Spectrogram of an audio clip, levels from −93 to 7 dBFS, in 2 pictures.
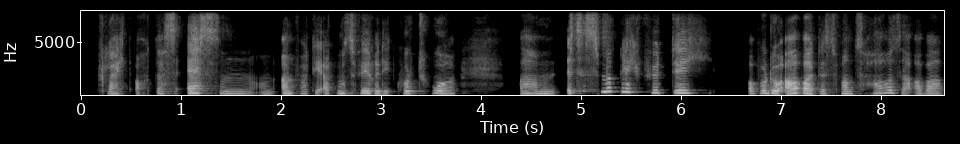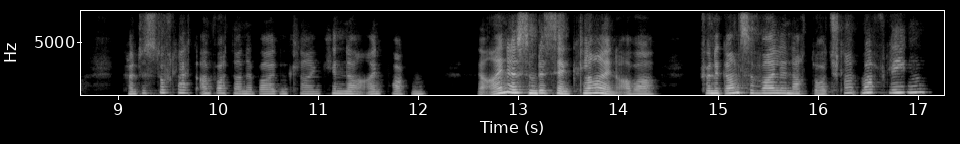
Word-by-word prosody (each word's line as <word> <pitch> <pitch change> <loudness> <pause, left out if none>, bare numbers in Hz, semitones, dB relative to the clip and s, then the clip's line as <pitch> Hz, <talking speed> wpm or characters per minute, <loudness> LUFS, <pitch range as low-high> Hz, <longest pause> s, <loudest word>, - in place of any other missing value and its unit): vielleicht 190 -1 -7
auch 180 - -11
das 220 0 -9
Essen 215 -5 0
und 175 -1 -16
einfach 200 0 -3
die - - -7
Atmosphäre, 215 0 -2
die 195 0 -8
Kultur, 215 0 -2 0.6
ähm. 205 -2 -5
Ist 480 - -2
es 485 -2 -5
möglich 365 -2 +2
für 275 -6 -4
dich 260 -1 -1 0.4
obwohl 240 +2 -1
du 230 -2 +4
arbeitest 210 -4 +4
von 195 -1 -4
zu 200 - -15
Hause, 255 +1 -5
aber 180 -1 -4 0.4
könntest 230 +6 -7
du 285 - -1
vielleicht 275 -2 -6
einfach 225 +2 -4
deine 210 -4 -7
beiden 200 0 -6
kleinen 195 -1 -11
Kinder 205 0 -4
einpacken? 185 -2 -7 0.5
Der - - -3
eine 295 +4 +9
ist 285 -2 +6
'n 235 - +10
bisschen 235 -3 +3
klein, 235 0 +4
aber 175 -1 -3 0.4
für 230 - -1
'ne 230 - +7
ganze 250 +1 +3
Weile 240 0 +4
nach 215 -1 -1
Deutschland 210 +9 -7
mal 295 +1 +4
fliegen? 300 +3 0
220 Hz, 165 wpm, -31 LUFS, 195-255 Hz, 0.6 s, n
